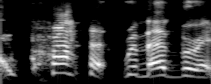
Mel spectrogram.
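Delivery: speaking while yawning. Mid-conversation, talking through a yawn. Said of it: "Sorry, I'm yawning".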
